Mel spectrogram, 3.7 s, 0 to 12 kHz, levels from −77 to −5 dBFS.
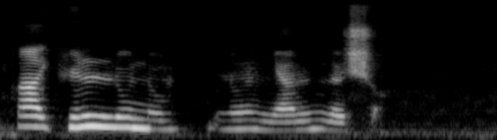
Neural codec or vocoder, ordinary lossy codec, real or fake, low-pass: codec, 24 kHz, 1.2 kbps, DualCodec; AAC, 48 kbps; fake; 10.8 kHz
